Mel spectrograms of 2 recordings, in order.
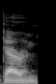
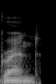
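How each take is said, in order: First: The name is said as two syllables. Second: The name is said as one syllable. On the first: This is how the inventor's name actually goes. "I know that his name was actually Garand" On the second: This is the speaker's habitual way of saying it. "I've always pronounced it Grand"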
